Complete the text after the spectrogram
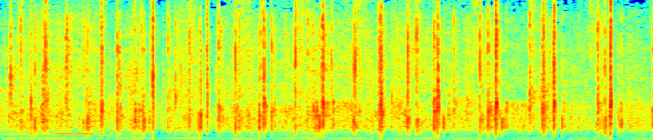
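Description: A crowd applauds a project's leader steadily, many hands clapping in dense, irregular bursts that hold at a fairly loud level throughout, with a faint low hum underneath.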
